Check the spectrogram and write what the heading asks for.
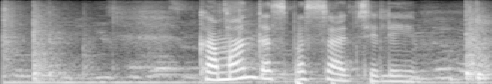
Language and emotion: Russian, neutral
